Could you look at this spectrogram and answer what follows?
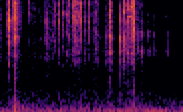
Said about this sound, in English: I inserted the key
